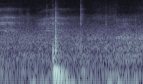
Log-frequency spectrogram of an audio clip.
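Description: A camera set down on a wooden tabletop: one solid knock about a second in, followed by a light click.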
